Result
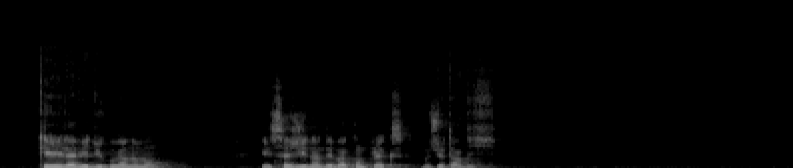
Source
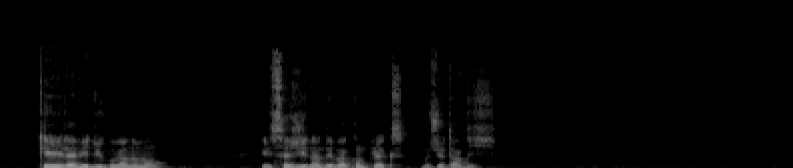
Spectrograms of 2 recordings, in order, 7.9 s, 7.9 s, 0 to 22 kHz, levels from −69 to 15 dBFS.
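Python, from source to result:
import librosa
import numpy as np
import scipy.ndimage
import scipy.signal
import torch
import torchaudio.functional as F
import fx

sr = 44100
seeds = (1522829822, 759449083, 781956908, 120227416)

y = fx.lowpass(x, sr, hz=7200.0, slope=24, at=(2.65, 4.37))
y = fx.rev_plate(y, sr, seeds[0], rt60_s=0.79, hf_ratio=0.35, predelay_ms=90, drr_db=19.0)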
